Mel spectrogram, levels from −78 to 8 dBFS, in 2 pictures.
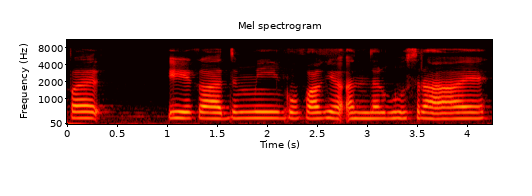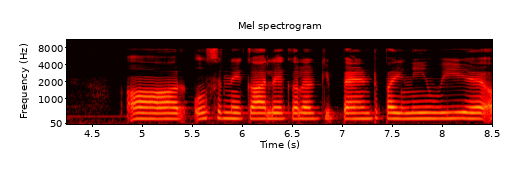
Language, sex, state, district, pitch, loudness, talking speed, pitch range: Hindi, female, Bihar, Gopalganj, 230 Hz, -29 LUFS, 135 wpm, 220-235 Hz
